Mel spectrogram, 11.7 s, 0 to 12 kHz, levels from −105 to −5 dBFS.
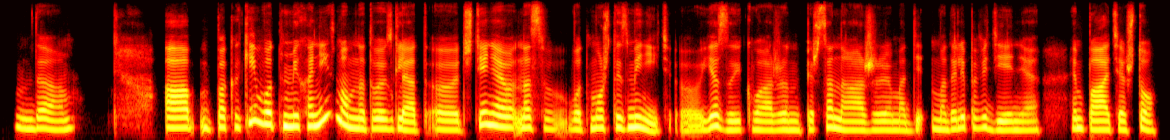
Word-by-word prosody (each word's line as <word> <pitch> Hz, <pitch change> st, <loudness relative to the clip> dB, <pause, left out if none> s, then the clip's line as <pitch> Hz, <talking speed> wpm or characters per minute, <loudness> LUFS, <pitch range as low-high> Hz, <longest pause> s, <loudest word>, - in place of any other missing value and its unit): Да. 190 Hz, -3 st, -3 dB, 1.0 s
А, 210 Hz, -1 st, +5 dB
м, 205 Hz, -3 st, -4 dB
по 220 Hz, +5 st, -1 dB
каким 310 Hz, +11 st, +1 dB
вот 275 Hz, -3 st, +5 dB
механизмам, 245 Hz, -, +5 dB
на 195 Hz, -1 st, +1 dB
твой 195 Hz, +1 st, +1 dB
взгляд, 180 Hz, -5 st, -1 dB
э, 175 Hz, -2 st, -1 dB
чтение 240 Hz, -, +3 dB
нас 210 Hz, -1 st, -1 dB
вот 185 Hz, -1 st, -6 dB
может 205 Hz, 0 st, -1 dB
изменить? 210 Hz, -8 st, +2 dB
Э, 80 Hz, +1 st, -5 dB
язык 170 Hz, -7 st, 0 dB
важен, 170 Hz, -1 st, -3 dB
персонажи, 170 Hz, -2 st, -2 dB
моде 160 Hz, -2 st, -6 dB
модели 185 Hz, +1 st, -2 dB
поведения, 170 Hz, -5 st, -4 dB, 0.3 s
эмпатия, 175 Hz, -3 st, 0 dB
что? 165 Hz, +1 st, -3 dB
190 Hz, 130 wpm, -24 LUFS, 170-215 Hz, 1.0 s, А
